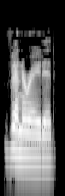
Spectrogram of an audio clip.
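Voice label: "venerated", British English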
